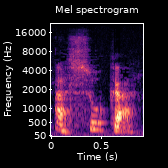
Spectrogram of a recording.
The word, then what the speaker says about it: azúcar: In Spain, the letter Z is pronounced with a th. Now, I don't do that because I learned to hablar español in Peru, and there is no lisped Z in Peru. So it's azúcar for me, but azúcar for people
